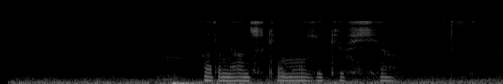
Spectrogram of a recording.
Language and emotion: Russian, sad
